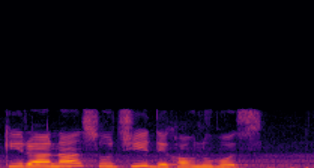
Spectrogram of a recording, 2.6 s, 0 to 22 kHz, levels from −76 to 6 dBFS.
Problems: none marked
